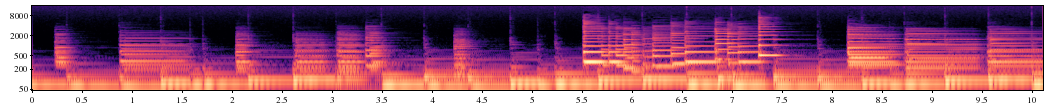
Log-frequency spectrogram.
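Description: Kawai MP11 digital stage piano played by hand: a bass line changing about once a second under chords, with a busier run of higher notes from about halfway through.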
